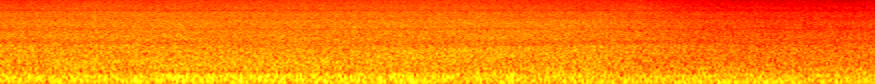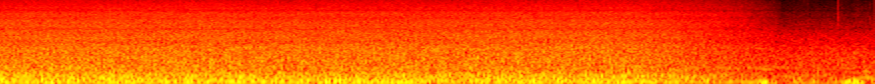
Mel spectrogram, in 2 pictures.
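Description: Waterfall and whitewater rapids: a loud, steady rush of falling and tumbling water that turns slightly duller about four seconds in.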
